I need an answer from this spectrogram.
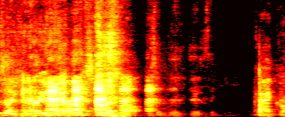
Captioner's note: laughter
